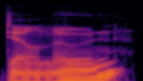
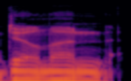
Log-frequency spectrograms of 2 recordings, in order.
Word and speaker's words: Dilmun: traded out of Dilmun, which I may be mispronouncing, Dilmun, maybe? Yeah, U as in tube.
